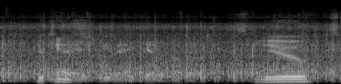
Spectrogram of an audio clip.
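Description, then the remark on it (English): Steady rain hisses continuously in the background outside in a little canyon around midnight, a dense wash of patter, while short voiced sounds from someone rise briefly over it twice. “As you may guess, it's raining out again!”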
